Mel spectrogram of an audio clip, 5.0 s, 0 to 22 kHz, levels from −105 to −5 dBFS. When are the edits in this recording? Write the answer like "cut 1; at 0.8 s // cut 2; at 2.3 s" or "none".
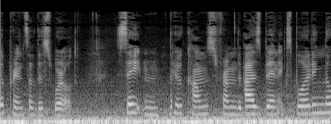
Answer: cut 1; at 2.6 s // cut 2; at 3.6 s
